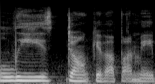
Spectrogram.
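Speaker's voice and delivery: mock tearful voice. Retelling how a child begged while sobbing: imitating a sobbing plea. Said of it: "he's sobbing".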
